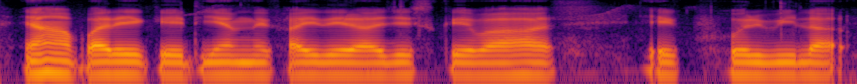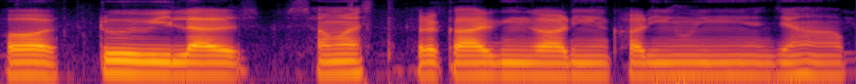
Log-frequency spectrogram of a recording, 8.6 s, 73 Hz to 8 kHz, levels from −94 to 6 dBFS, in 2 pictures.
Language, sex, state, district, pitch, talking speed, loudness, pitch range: Hindi, male, Chhattisgarh, Rajnandgaon, 125 Hz, 170 wpm, -21 LUFS, 120-125 Hz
